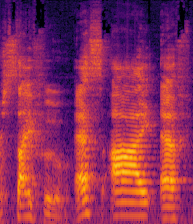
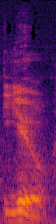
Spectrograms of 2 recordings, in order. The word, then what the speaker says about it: Sifu: We've also got, I think it's pronounced, is it Sifu or Saifu? Sifu.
